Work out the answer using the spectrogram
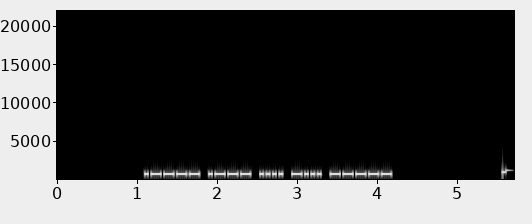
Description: Morse code, heard as a keyed tone, about 30 wpm, 700 Hz. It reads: 1JHB0
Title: Code Groups - 5 Letter:Numbers - 30wpm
